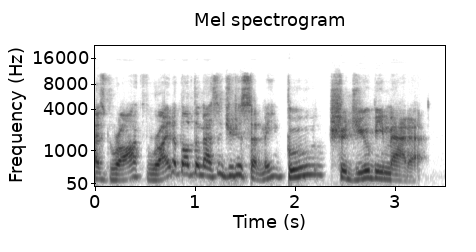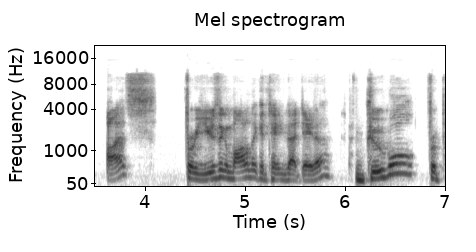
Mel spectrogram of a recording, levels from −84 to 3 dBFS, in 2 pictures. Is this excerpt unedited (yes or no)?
no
